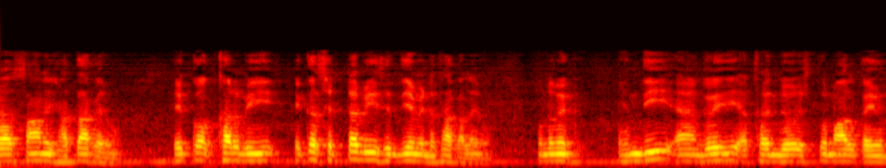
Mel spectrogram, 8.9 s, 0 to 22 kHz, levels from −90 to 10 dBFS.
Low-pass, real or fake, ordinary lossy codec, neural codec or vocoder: 7.2 kHz; fake; Opus, 64 kbps; autoencoder, 48 kHz, 128 numbers a frame, DAC-VAE, trained on Japanese speech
